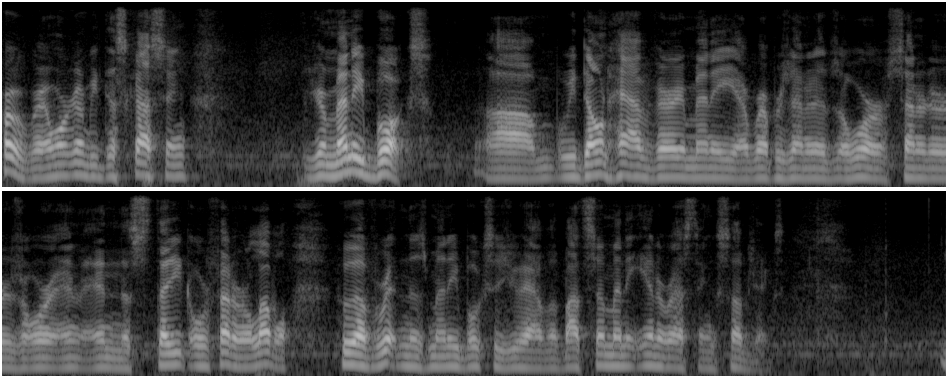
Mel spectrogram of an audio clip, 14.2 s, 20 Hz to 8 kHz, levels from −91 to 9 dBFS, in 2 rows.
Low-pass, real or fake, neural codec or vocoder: 7.2 kHz; real; none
